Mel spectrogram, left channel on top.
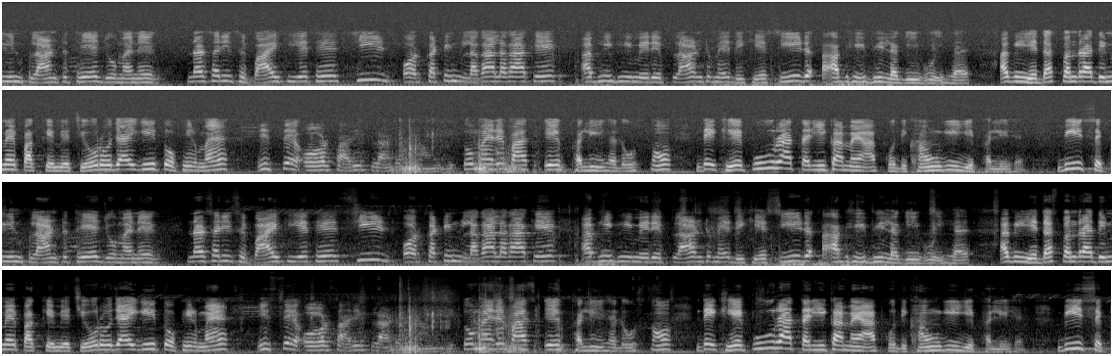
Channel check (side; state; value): left; noise; hiss, 14 dB below the sound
